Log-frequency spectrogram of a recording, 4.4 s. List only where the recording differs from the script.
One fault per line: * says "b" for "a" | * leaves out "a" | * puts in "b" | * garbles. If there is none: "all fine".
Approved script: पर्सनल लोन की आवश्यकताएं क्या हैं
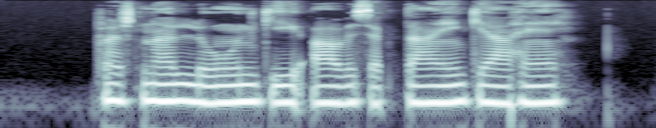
all fine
